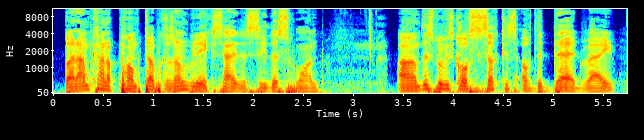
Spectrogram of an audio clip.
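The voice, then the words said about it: Low voice from a cold. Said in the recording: “my voice's been kind of low lately. You know, I have a cold”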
